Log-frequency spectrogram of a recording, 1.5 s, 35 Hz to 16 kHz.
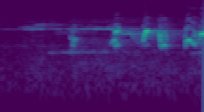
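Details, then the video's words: Red-whiskered bulbul song used to train young birds: a long, thin steady whistle, then a burst of rich, warbling, rapidly changing notes rising and falling in pitch. "เสียงนกกรงตาแดงEp.168 เสียงหัดนกลูกเสอ เพลงเพราะ น่าฟัง"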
